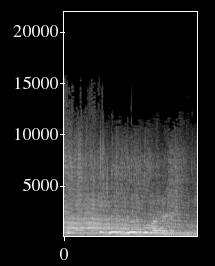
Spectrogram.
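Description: Stearman biplane's radial engine droning under power as the plane climbs steeply, its steady pitch fading early on, with an airshow announcer's voice over the loudspeakers about half a second in.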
